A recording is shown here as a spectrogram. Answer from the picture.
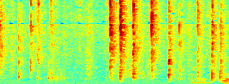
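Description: Small foil blind-bag wrapper crinkling and tearing as it is pulled open by hand, with a rapid run of sharp crackles about a second in.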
